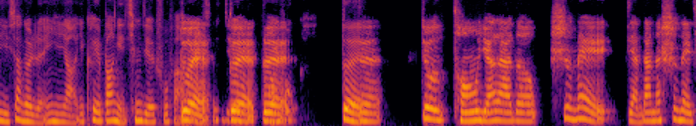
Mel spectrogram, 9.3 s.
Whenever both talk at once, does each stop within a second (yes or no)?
no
